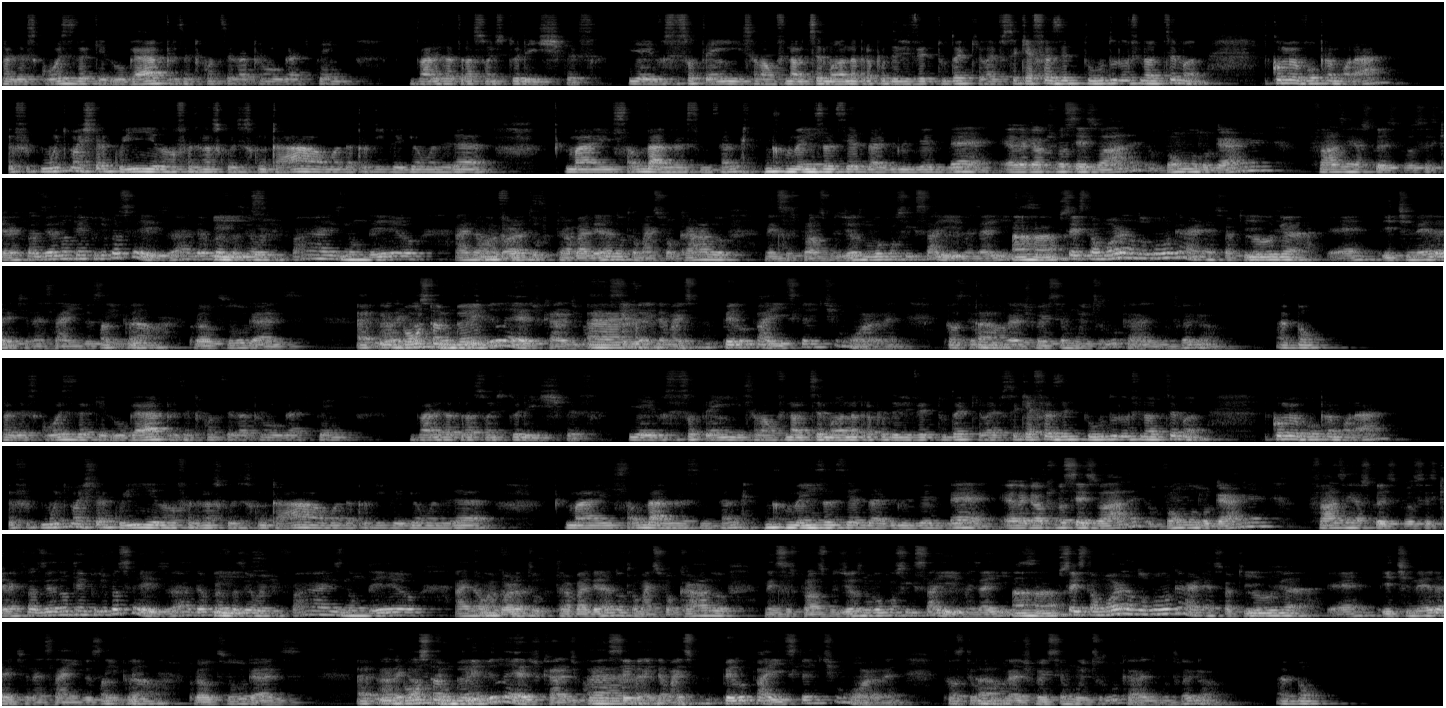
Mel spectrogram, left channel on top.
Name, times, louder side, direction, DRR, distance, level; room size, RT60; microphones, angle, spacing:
voice 1, 0.0-3.5 4.1-5.9 6.3-13.8 14.5-19.7 20.1-24.1 30.9-31.6 33.6-34.2 38.9-39.5 41.3-42.0 44.2-44.9 46.8-48.1 49.1-49.9 50.1-50.5 52.7-53.4 56.0-56.4, equal, 45° left, 1.3 m, -26 dB
voice 2, 22.4-22.7 23.9-27.2 27.5-39.0 39.4-41.4 42.1-44.7 45.2-46.2 47.0-50.1 50.5-55.5, right 1 dB, 85° right, 2.8 m, -27 dB
12.5 x 6.5 x 2.2 m
head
